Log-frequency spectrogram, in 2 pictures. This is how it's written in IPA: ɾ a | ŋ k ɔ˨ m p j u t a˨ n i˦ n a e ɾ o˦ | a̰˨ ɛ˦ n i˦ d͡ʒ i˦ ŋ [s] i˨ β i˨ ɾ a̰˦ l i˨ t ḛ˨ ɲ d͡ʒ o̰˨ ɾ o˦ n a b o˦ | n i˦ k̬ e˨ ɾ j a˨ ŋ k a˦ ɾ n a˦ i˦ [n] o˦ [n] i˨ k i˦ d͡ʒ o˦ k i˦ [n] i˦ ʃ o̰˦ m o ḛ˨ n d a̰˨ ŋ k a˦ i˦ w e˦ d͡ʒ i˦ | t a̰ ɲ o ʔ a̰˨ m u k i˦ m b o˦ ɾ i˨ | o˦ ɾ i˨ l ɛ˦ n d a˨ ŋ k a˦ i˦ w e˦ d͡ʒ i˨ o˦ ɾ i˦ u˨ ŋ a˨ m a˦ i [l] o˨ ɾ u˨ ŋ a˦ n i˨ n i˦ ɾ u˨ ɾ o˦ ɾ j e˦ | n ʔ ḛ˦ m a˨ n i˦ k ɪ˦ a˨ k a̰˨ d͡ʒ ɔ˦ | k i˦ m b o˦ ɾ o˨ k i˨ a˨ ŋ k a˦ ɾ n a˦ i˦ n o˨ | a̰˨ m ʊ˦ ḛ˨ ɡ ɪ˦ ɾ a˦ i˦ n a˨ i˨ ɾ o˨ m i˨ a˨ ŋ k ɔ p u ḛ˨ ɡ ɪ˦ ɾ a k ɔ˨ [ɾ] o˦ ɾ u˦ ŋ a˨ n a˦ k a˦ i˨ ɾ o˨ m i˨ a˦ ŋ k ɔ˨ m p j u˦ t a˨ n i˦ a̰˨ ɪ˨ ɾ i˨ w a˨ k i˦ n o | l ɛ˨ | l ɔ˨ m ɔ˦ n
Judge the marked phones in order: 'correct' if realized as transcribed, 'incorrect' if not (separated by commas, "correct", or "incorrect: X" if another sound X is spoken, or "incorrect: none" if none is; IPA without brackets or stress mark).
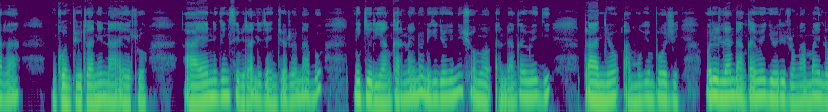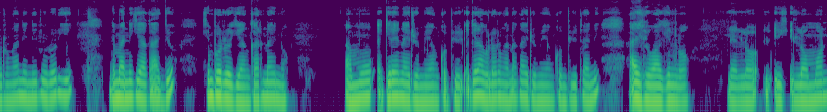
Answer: correct, correct, correct, correct, correct, incorrect: l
